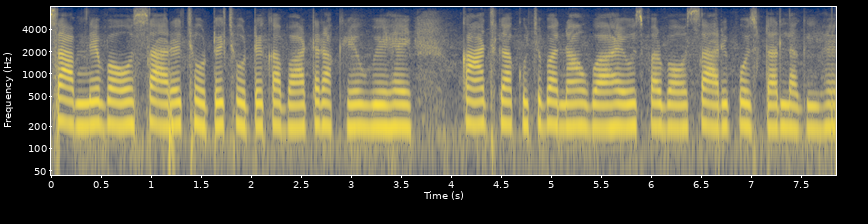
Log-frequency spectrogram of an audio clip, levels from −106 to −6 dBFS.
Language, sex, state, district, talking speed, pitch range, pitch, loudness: Hindi, female, Punjab, Pathankot, 160 wpm, 195-210 Hz, 200 Hz, -16 LUFS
